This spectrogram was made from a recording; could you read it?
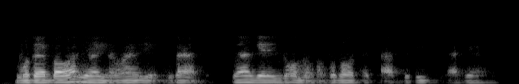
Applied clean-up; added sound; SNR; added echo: neural mask model DeepFilterNet 3.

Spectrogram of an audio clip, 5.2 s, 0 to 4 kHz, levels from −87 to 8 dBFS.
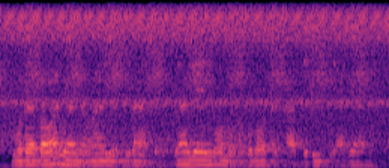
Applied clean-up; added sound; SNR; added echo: none; Insect; 5 dB; reverberation time 0.6 s.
